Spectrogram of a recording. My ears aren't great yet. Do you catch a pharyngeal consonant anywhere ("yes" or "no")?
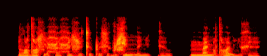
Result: yes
